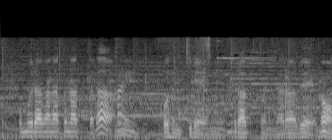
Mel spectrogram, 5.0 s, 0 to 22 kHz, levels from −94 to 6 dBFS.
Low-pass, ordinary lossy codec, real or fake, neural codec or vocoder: 7.2 kHz; MP3, 64 kbps; real; none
